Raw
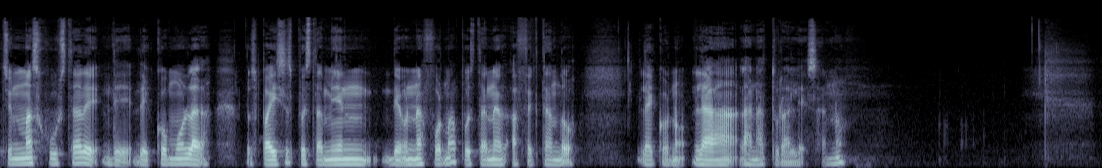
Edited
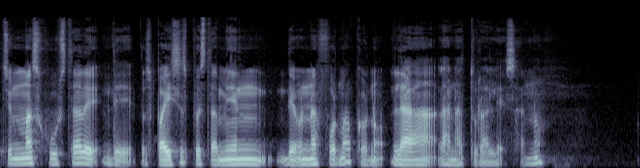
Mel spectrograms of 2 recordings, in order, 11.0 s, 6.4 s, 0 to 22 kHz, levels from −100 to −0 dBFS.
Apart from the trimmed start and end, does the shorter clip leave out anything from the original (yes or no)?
yes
